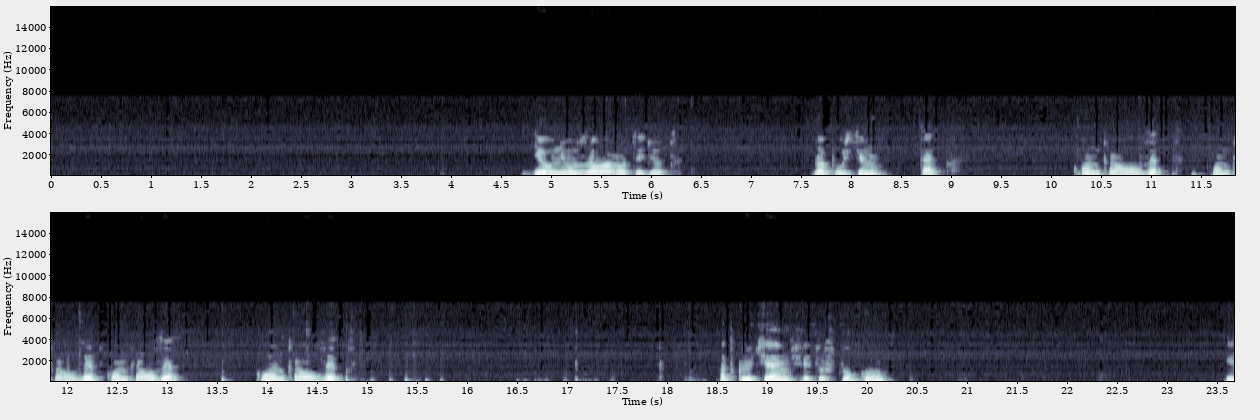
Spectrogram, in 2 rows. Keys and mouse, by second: 5.7 click, 6.5 click, 11.0 ctrl+z, 12.2 ctrl+z, 15.1 ctrl+z, 17.4 ctrl+z, 19.5 click, 20.0 click, 21.1-22.5 middle drag.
